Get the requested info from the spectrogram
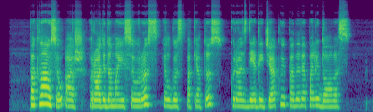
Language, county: Lithuanian, Kaunas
